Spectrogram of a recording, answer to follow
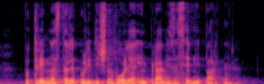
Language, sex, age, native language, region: Slovenian, male, 30-49, Slovenian, Savinja region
